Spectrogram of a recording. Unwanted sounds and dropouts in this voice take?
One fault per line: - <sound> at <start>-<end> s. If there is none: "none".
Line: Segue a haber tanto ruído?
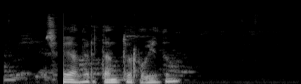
- dropout at 0.6-0.6 s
